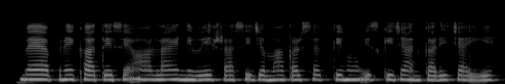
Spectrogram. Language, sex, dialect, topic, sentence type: Hindi, female, Garhwali, banking, question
